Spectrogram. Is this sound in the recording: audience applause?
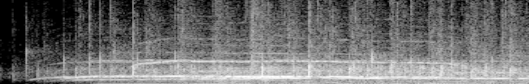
yes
